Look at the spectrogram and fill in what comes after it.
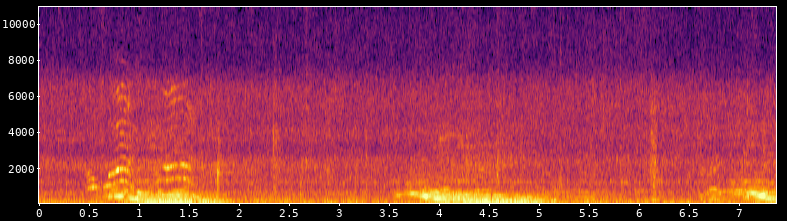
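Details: A female tiger at Fresno Chaffee Zoo in 2007, recorded after closing time, gives deep, drawn-out roars that slide downward every few seconds; she began calling after drinking, eating and pacing.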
